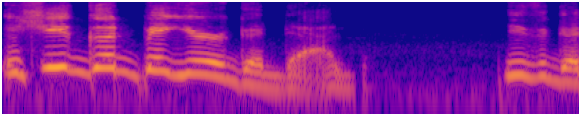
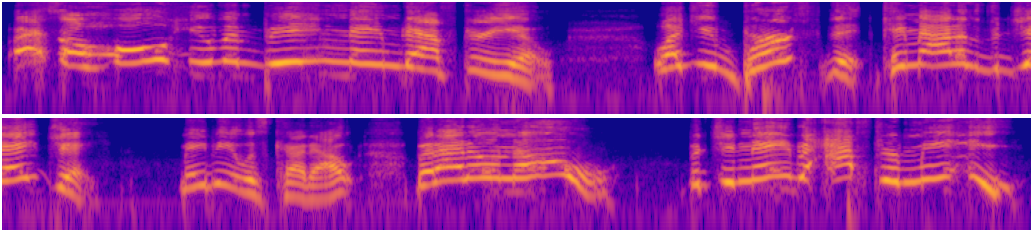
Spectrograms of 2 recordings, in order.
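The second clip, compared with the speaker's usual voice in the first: overwhelmed excitement; 8 semitones higher, 6 dB louder than usual. Real, not acted. Touched that a baby is named after her.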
